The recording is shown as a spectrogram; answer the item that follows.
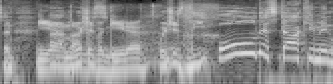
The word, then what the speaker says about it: Bhagavad Gita: So Gilgamesh of the Bhagavad Gita, I think is how you pronounce it. Yeah, Bhagavad Gita.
